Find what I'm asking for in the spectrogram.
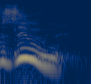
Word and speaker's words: Zune: The Zone of Zune? – No, it's the Zone of Zune. – That's what I said. – No, Oliver. You pronounced Zune with a U. It's actually pronounced with a double O.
